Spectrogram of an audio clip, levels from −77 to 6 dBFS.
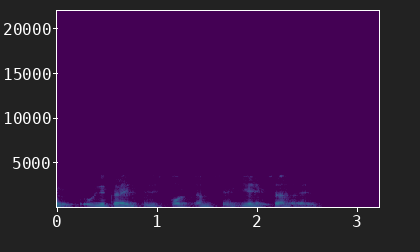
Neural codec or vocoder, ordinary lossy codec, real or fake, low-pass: codec, 16 kHz, 0.8 kbps, ZipCodec; MP3, 16 kbps; fake; 3.6 kHz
